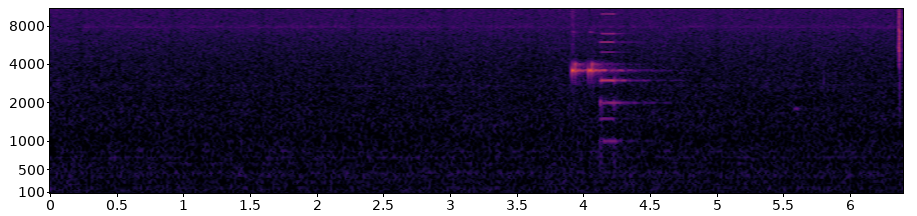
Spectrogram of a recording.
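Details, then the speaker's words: Brief cluster of electronic beeps as a BD Alaris 8100 large volume infusion pump with point-of-care unit powers on via system on key and runs self-test diagnostics, during training demonstration. "So, let's go ahead and turn the device on with our system on key. It'll go through a series of diagnostics to make sure that the PCU and the LVP are connected."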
